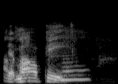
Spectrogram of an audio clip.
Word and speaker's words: Maupay: And on the day, Mapa was, I don't know if I'm pronouncing his name pretty well. – Maupay. Maupay.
